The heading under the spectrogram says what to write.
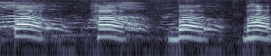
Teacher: जब भी हम पा वर्ग के वर्णों का उच्चारण करेंगे तब हमारे ओठ बंद हो जाएंगे। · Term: ओष्ठ्य ध्वनियाँ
